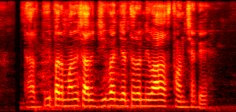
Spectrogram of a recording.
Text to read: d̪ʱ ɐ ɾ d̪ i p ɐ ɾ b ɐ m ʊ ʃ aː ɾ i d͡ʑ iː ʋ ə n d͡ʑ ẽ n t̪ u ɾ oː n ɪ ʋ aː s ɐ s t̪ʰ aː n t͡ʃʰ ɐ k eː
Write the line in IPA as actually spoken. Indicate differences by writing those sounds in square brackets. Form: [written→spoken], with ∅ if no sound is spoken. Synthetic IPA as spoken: d̪ʱ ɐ ɾ [d̪→t̪] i p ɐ ɾ [b→m] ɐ [m→n] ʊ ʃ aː ɾ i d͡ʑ iː ʋ ə n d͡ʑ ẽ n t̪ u ɾ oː n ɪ ʋ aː s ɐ s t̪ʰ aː n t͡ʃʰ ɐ k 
